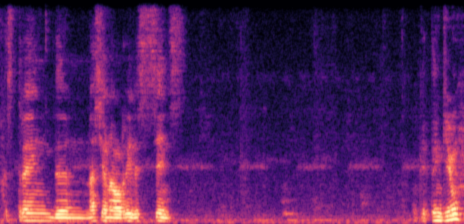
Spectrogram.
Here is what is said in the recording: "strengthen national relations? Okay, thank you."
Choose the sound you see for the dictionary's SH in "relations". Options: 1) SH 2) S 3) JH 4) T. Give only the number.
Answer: 2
